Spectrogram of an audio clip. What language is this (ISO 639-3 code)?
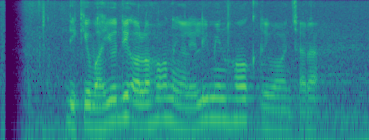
sun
